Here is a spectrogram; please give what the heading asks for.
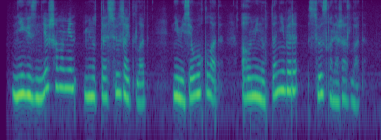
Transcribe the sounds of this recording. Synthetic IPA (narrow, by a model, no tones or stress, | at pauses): ne̞ɡʲɪzɪnd̪e̞ʃɑmɑme̞nminut̪ːɑsɵzɑjt̪əlˠɑd̪ə | ne̞me̞se̞wo̞qəlˠɑd̪ə | ɑlˠminut̪ːɑne̞bɪɾɪ | sɵzʁɑnɑʒɑzəlˠɑd̪̥ə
